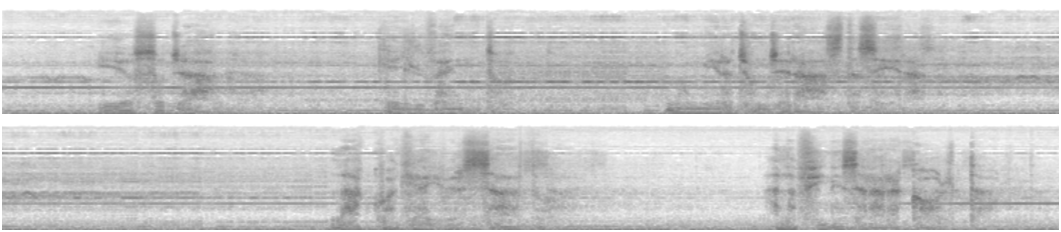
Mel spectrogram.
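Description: A man speaks with pauses, heard through a microphone in an echoing room.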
